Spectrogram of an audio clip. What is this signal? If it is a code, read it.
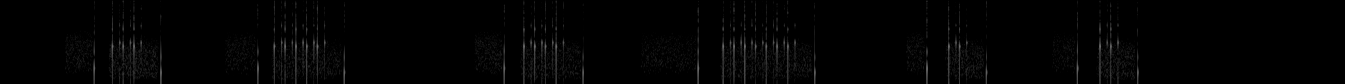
Pulse dialling, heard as a rotary dial, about 9 pulses a second. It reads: 3 5 4 7 2 2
